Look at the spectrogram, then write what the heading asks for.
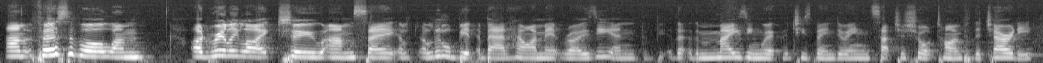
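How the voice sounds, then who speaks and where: A woman's voice: fairly high pitch, steady tone, moderate pace, rough recording. A woman from a charity giving a chatty speech at an event and telling how she met the people involved. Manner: chatty, tells it as a story. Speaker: charity representative.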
